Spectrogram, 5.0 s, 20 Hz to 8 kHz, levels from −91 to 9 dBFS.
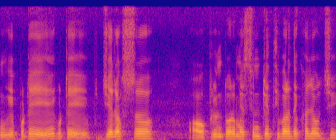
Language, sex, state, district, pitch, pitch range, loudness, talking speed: Odia, male, Odisha, Malkangiri, 130 Hz, 120-130 Hz, -18 LUFS, 105 wpm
